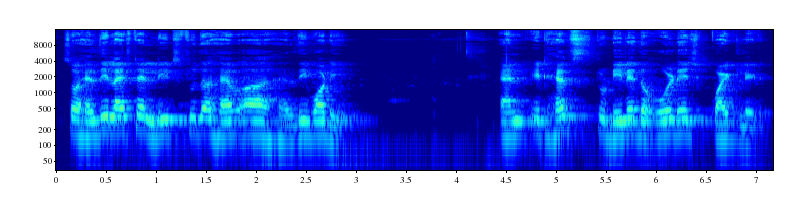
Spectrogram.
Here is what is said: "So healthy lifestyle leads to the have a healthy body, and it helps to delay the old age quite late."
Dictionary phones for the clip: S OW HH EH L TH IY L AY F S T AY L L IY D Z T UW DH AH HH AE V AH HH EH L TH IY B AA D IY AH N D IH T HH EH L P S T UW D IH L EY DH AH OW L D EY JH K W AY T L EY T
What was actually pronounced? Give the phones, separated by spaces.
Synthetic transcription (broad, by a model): S OW HH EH L T IY L AY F T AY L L IY D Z T UW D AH HH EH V AH HH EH L T IY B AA D IY AH N D IH T HH EH L P S T UW D IH L EY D AH OW L D EY JH K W AY T L EY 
